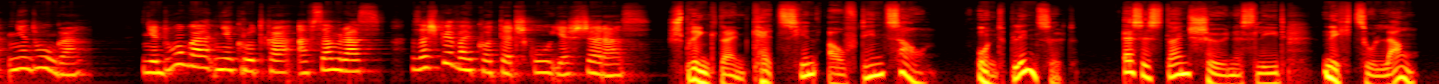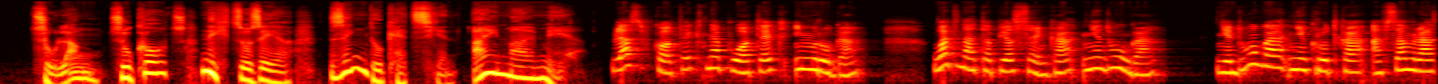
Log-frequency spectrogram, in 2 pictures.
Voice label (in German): Polnisch, Kinderverse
